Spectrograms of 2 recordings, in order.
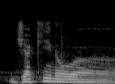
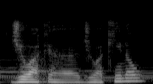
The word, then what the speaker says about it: Gioacchino: So fast forward to the 18th and 19th century, gifted musicians like Mozart, Carl Maria von Weber, Giacchino Rossini, I think that's how it is pronounced, Gioacchino Rossini, and others did something peculiar.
